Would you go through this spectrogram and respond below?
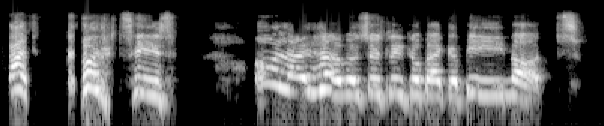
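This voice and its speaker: A woman's voice: extremely high pitch, a little slow, sharp tone, no echo, heavily acted. A woman playing a scheming, theatrical space villainess in an amateur radio play, menacing in manner. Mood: thwarted, scheming. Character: scheming slinky female space villainess with weapons arsenal. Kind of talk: amateur radio play acting, old-time radio parody.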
